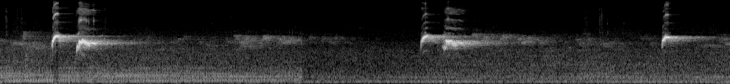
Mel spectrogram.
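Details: Red-whiskered bulbul trapping lure: paired bright chirps, the second slightly lower, then a lone chirp, groups a few seconds apart, over a soft low background hum.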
